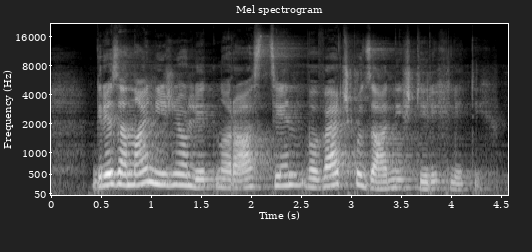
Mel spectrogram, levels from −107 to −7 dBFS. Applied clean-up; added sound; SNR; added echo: none; none; none; reverberation time 1.2 s.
